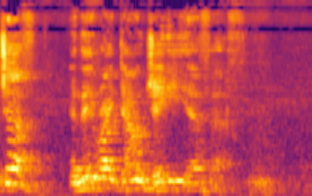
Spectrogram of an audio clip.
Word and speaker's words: Geoff: my driver's license and thinks it still says g off it's true a country with british english spelling and you guys don't get it wrong all the time or i say my name is jeff and they write down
